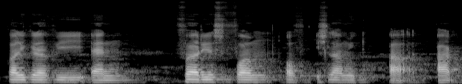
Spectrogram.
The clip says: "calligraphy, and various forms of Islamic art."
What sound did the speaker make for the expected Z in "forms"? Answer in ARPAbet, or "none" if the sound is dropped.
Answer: none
